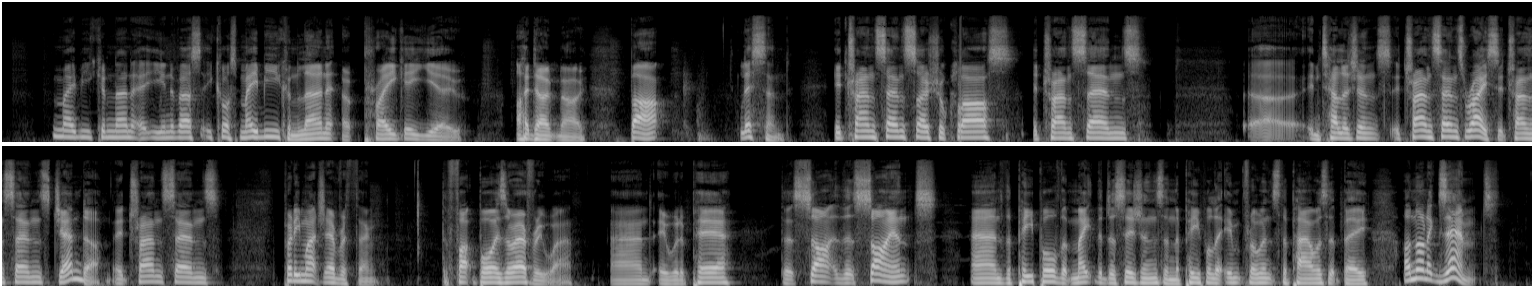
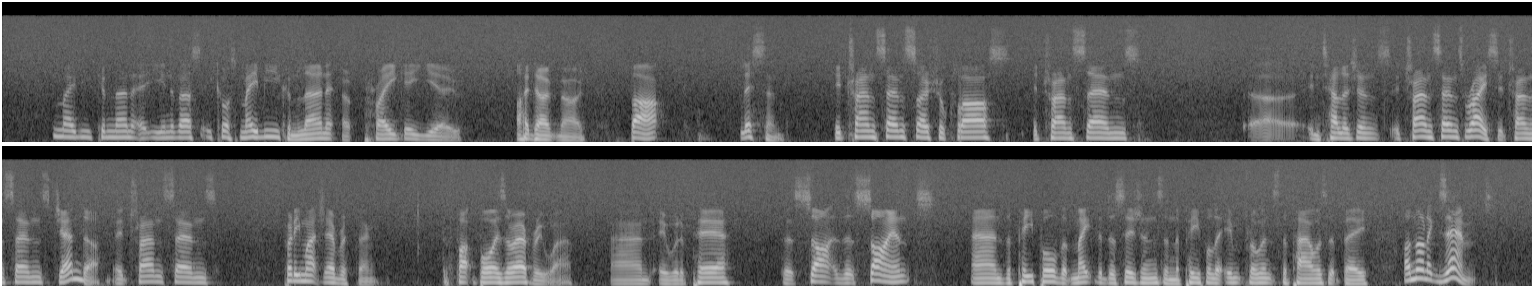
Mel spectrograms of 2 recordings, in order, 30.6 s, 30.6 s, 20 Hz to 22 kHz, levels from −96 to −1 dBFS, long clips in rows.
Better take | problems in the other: first | hiss; loud; throughout; 8 dB below the speech

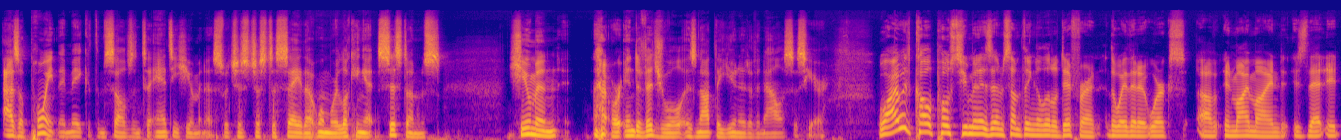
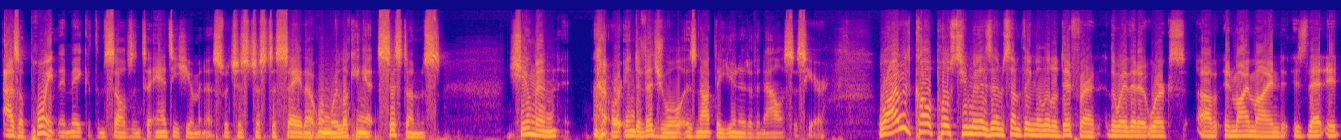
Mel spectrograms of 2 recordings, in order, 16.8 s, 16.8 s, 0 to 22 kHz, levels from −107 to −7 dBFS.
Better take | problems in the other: first | distortion; slight; 9% of the sound clipped

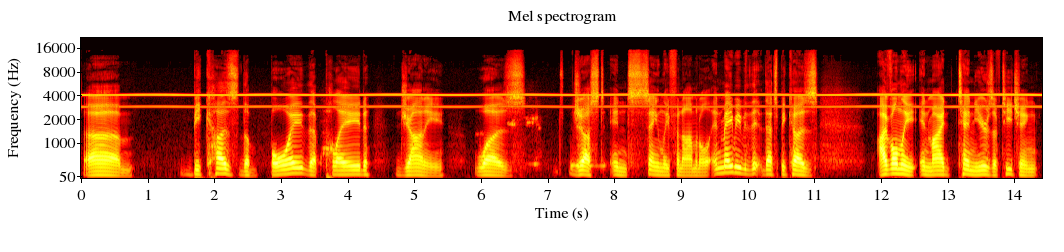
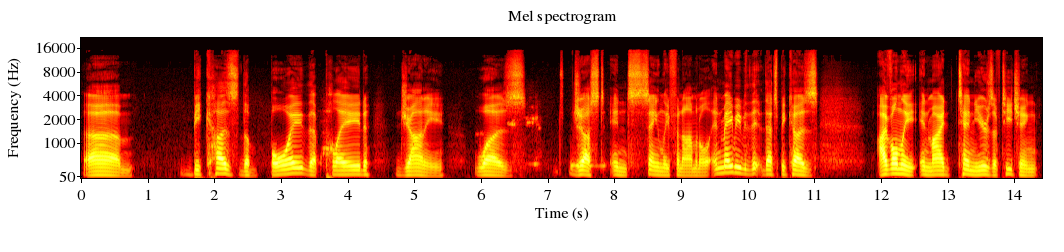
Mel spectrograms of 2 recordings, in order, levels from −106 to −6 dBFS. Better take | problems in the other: second | high-pitched whine; loud; throughout; 4 kHz, 10 dB below the speech

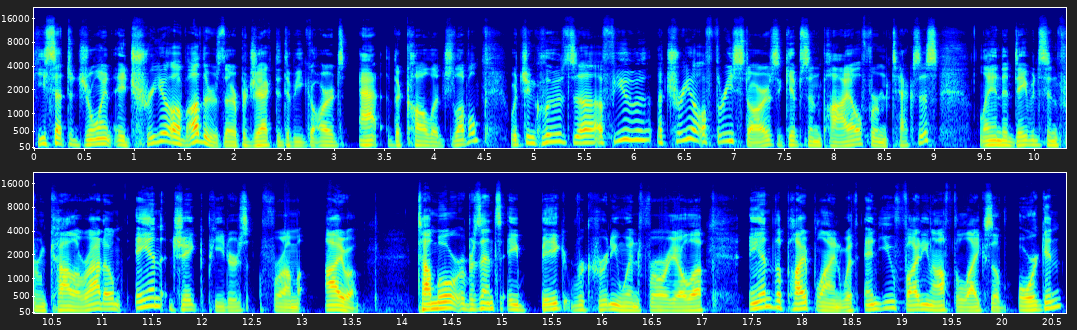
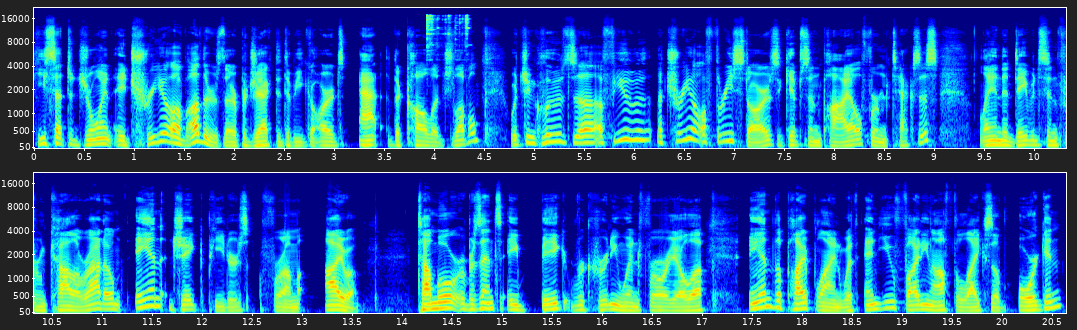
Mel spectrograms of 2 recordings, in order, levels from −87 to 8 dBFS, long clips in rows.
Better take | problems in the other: first | jangling keys; noticeable; at 4 s; peak 3 dB below the speech

